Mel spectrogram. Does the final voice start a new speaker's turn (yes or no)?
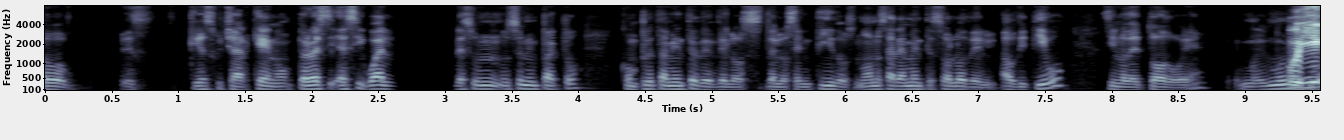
yes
